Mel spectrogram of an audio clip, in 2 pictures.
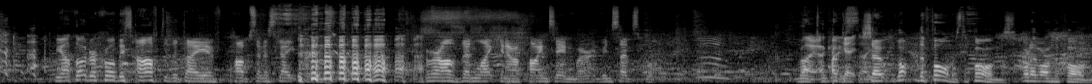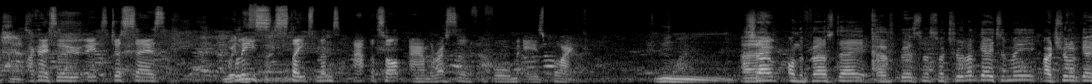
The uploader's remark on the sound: For some reason they recorded this one in a noisy Wetherspoons at St Pancras after doing a real escape room and having lots of beers.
